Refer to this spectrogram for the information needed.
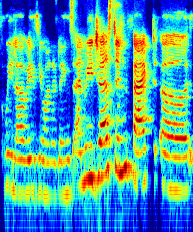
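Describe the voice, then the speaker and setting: A woman's voice: medium pitch, animated, moderate pace, echoey room, a little hiss or hum. A woman with an Indian accent chatting casually as a musician guest, gushing and enthusiastic. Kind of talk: casual chat.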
